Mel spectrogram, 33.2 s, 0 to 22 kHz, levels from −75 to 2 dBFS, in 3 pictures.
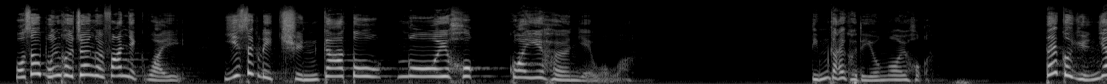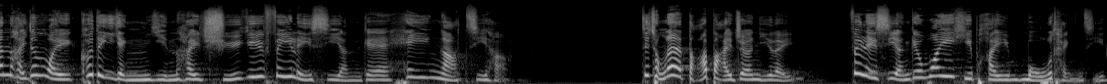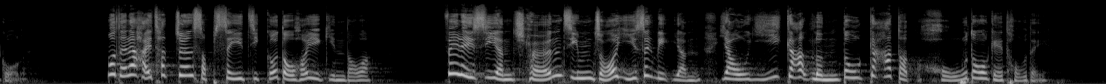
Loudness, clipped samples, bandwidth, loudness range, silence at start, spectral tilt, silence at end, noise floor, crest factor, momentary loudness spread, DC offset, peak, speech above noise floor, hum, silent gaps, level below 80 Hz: -25 LUFS; under 0.1%; 18 kHz; 8 LU; 0.15 s; -3.5 dB/octave; 0.6 s; -73 dBFS; 18 dB; 11 LU; under 0.1%; -8 dBFS; 47 dB; none; none; -46 dBFS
